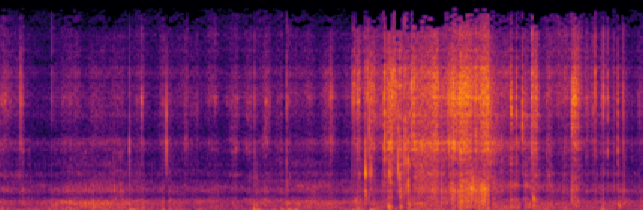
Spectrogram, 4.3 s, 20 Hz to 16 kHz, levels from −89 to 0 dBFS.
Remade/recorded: remade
